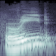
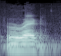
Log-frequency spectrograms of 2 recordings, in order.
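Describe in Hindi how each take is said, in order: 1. स्वर लंबा है, 'ee' जैसा। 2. स्वर छोटा है, 'e' जैसा। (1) "ये रीड infinitive and present tense" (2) "जब ये पास्ट टेंस बनता है तो वी प्रोनाउंस ए रेड"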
